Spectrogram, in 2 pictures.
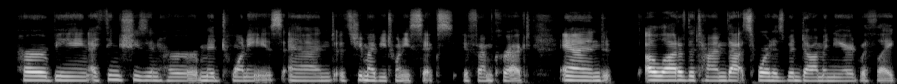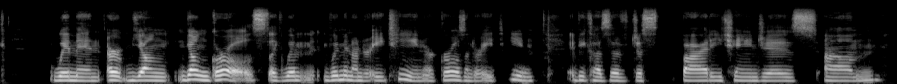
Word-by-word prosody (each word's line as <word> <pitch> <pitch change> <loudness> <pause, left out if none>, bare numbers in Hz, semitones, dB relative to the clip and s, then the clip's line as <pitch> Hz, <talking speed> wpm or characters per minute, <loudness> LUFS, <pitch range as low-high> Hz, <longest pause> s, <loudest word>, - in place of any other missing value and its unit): her 195 -1 +5
being 185 0 -3
I 185 - -3
think 210 +1 -3
she's 195 -2 -4
in 185 -1 -3
her 175 0 -5
mid-20s, 180 +3 -4
and 175 -1 -6 0.2
she 205 - -3
might 185 -2 0
be 170 - -5
26, 420 - -5
if - - -8
I'm - - -5
correct, - - -4 0.3
and 185 -3 +2 0.3
a 195 - +9
lot 190 0 +7
of 195 - +4
the 190 - 0
time, 180 -1 -4
that 185 -1 +1
sport 185 -1 +2
has 170 -1 -3
been 180 -1 -3
domineered 170 -1 -4
with, - - -9
like, - - -5 0.4
women 185 -3 +2
or 195 -2 +8
young, 185 -2 +4
young 205 -2 +6
girls, 205 0 +5
like, 180 -2 0
women 190 +1 0
women 200 +2 +2
under 180 -1 -2
18 180 0 -3
or 165 - -7
girls 195 0 +2
under 170 - -6
18 180 - -5 0.4
because 180 -3 -2
of 170 -2 -2
just 175 0 -2 0.2
body 180 0 +1
changes, 175 -2 -2
um, 180 +4 -5
180 Hz, 165 wpm, -19 LUFS, 175-195 Hz, 0.4 s, a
